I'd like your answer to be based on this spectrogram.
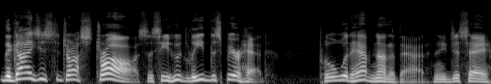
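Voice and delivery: usual speaking voice

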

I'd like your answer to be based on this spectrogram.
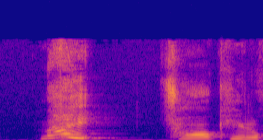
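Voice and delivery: loud shout. As an attacker grabs a companion by the throat, shouting. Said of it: "råbte Stella".

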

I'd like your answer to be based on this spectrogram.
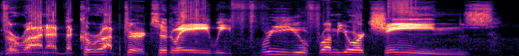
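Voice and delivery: authoritative, commanding voice, "chains" drawn out. Narrating a lone elven man's declaration amid tormented souls, in a commanding voice. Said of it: "In a commanding voice".

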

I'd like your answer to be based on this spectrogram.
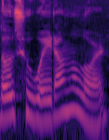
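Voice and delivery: normal talking voice

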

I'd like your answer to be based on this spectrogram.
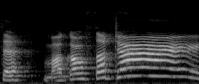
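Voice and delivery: booming catchphrase voice, very loud, very slow, "day" stretched. Unwrapping a gift and revealing the mug of the day, put-on mug-of-the-day voice. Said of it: "Said in the mug of the day voice".

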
